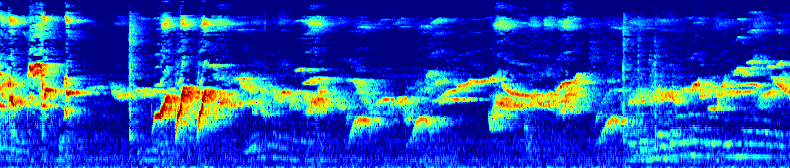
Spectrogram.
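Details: White-rumped shama ketrekan, used to make other shamas sing along: varied loud whistled phrases mixed with brief dry rattling strokes, some notes sliding up and down, with pauses between bursts.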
